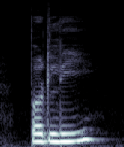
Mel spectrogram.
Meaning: mean, foul, wicked
- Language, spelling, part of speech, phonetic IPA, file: Czech, podlý, adjective, [ˈpodliː], Cs-podlý.ogg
